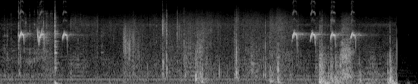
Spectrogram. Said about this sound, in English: Number one calling there. Those birds took off.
